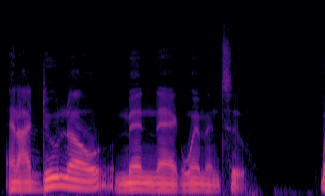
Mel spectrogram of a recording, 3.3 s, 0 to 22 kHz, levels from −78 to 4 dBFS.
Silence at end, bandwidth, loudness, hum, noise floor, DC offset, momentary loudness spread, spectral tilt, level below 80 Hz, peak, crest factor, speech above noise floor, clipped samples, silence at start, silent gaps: 0 s; 13.5 kHz; -31 LUFS; none; -68 dBFS; under 0.1%; 10 LU; -7.5 dB/octave; -54 dBFS; -16 dBFS; 14 dB; 38 dB; under 0.1%; 0.1 s; none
